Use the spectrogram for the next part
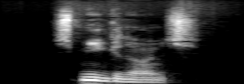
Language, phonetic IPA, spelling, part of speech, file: Polish, [ˈɕmʲiɡnɔ̃ɲt͡ɕ], śmignąć, verb, LL-Q809 (pol)-śmignąć.wav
